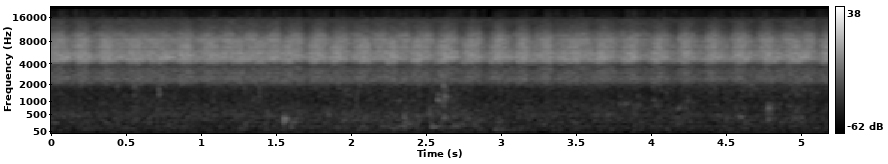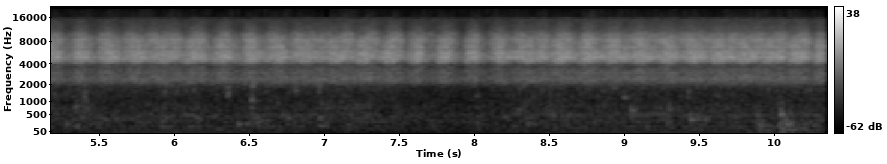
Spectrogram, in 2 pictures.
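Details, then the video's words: Korčula bay crickets fill the air with a sustained, rapidly throbbing high-pitched trill, steady in loudness, with occasional soft clicks and faint ambient noise below. "view of one of the bays in Korcula with sounds of crickets"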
